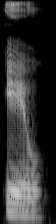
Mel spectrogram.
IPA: eʊ̯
